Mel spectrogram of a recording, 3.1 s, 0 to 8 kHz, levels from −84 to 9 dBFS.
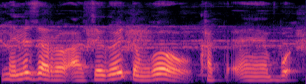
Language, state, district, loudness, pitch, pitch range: Kokborok, Tripura, West Tripura, -17 LUFS, 165 Hz, 150-190 Hz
